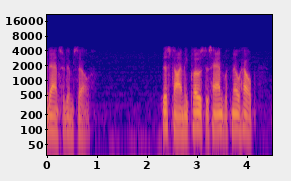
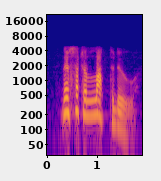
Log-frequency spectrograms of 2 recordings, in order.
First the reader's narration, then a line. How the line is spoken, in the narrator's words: Flagg said happily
